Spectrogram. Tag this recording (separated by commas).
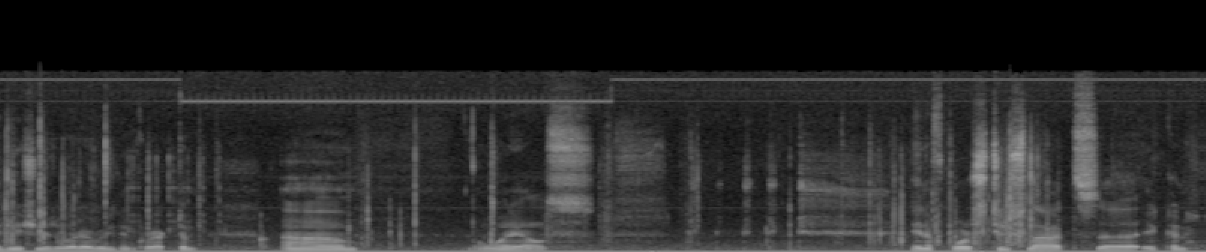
Speech, inside a small room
